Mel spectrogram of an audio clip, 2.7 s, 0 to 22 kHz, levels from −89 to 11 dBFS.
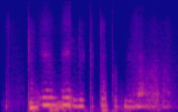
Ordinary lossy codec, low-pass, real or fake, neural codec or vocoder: none; none; fake; codec, 44.1 kHz, 0.9 kbps, DAC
